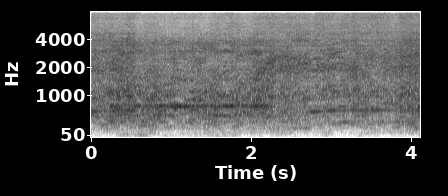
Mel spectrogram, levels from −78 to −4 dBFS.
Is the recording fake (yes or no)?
yes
